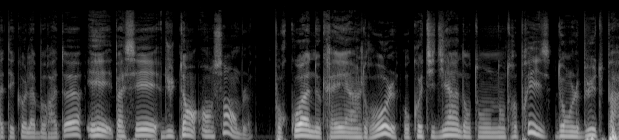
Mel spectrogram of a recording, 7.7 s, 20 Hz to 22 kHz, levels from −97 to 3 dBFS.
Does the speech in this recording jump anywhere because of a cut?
yes; 3 cuts; at 1.4 s, 4.0 s, 4.5 s

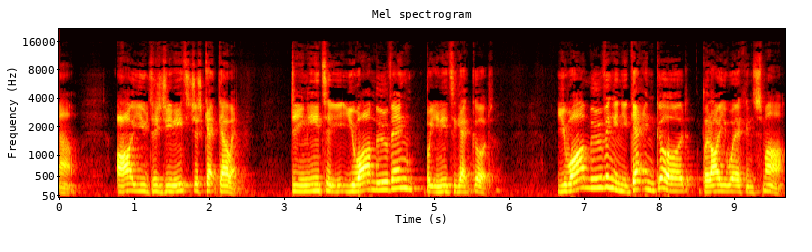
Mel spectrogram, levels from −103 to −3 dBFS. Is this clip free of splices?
no; 1 cut; at 1.2 s

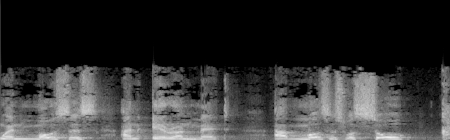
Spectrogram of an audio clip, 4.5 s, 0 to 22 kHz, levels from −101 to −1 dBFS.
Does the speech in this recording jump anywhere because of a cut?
no; 0 cuts

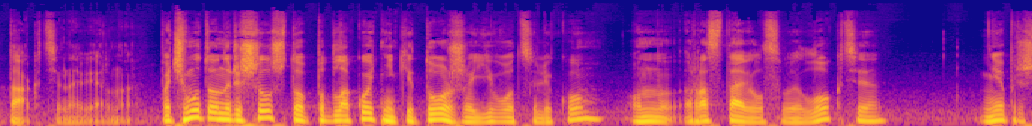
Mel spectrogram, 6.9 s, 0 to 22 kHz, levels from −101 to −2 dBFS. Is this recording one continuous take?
yes; 0 cuts

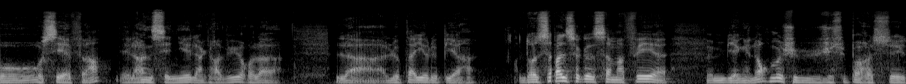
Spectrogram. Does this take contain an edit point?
yes; 5 cuts; at 1.1 s, 3.3 s, 4.0 s, 5.5 s, 7.1 s

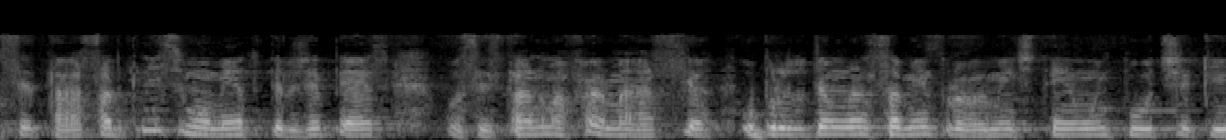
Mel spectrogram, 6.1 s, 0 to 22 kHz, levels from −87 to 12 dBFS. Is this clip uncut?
no; 1 cut; at 3.7 s

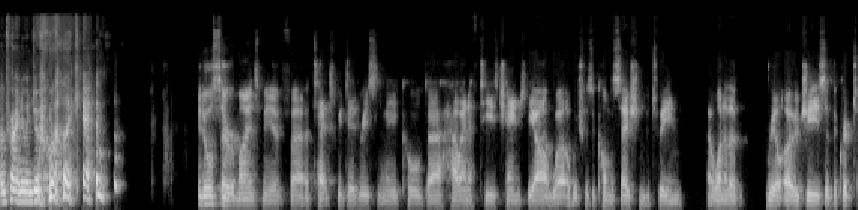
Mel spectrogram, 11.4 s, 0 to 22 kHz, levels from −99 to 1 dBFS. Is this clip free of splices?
yes; 0 cuts

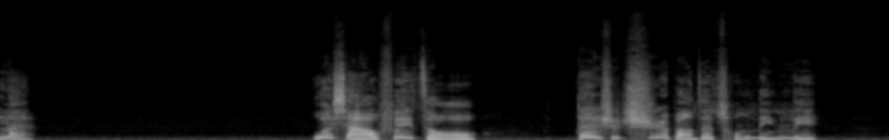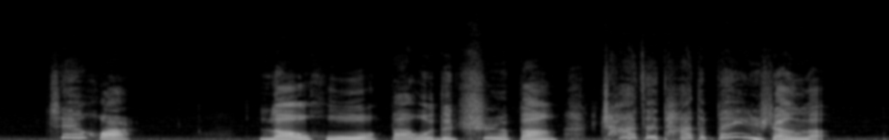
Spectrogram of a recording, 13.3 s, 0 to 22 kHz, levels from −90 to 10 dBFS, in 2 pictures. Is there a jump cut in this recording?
yes; 1 cut; at 9.6 s

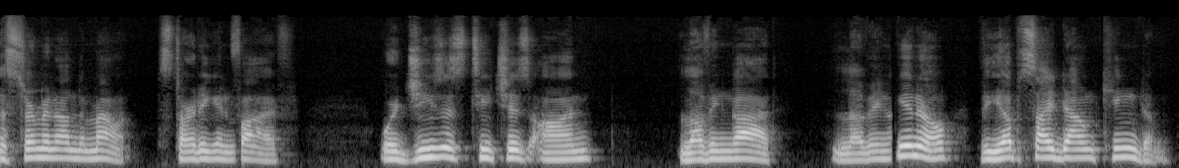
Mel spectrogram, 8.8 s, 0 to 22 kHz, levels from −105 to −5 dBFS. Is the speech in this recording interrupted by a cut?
yes; 3 cuts; at 1.0 s, 1.7 s, 6.6 s

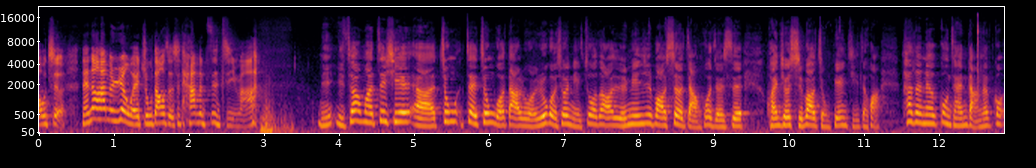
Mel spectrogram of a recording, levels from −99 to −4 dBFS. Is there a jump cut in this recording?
no; 0 cuts

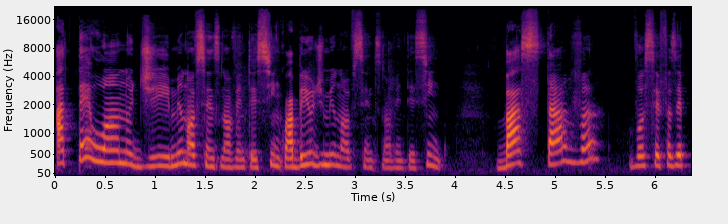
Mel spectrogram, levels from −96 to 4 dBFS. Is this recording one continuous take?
yes; 0 cuts

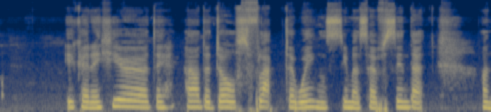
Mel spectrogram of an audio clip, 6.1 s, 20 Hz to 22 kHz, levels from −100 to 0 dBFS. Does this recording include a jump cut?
no; 0 cuts

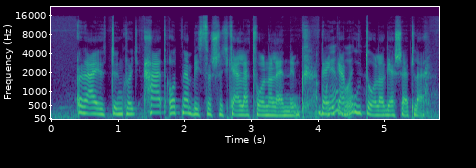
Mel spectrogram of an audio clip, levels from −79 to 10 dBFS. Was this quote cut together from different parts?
no; 0 cuts

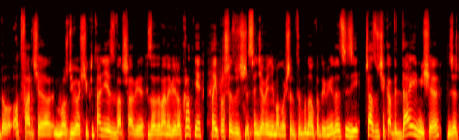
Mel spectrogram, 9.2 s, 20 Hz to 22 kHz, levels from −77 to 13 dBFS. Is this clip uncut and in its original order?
no; 4 cuts; at 1.8 s, 4.9 s, 5.7 s, 6.3 s

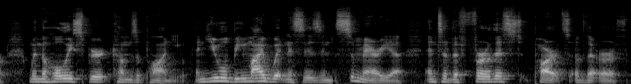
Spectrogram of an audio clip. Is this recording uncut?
no; 2 cuts; at 1.9 s, 3.3 s

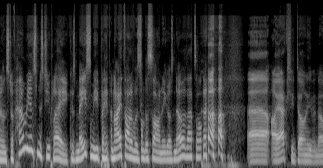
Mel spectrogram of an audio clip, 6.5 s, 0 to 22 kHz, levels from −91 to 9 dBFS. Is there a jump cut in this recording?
yes; 5 cuts; at 1.0 s, 1.8 s, 2.2 s, 2.8 s, 4.0 s

